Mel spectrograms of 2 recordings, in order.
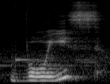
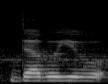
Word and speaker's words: Woese: that studied RNA was Voice. I think that's how you say it. It's Woese.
